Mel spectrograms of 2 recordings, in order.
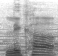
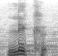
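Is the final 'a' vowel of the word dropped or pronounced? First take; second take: pronounced; dropped. First: The final short 'a' vowel is pronounced. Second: The final short 'a' vowel is dropped. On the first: The speaker calls it right. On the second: The speaker calls it wrong.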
